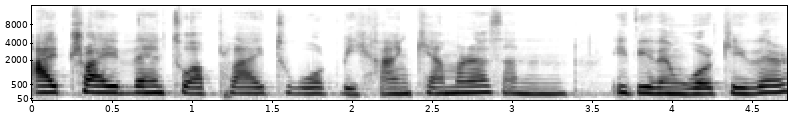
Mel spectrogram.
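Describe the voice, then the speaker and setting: The recording is very clean, with a silent background. A woman with a Chilean Spanish accent speaks at medium pitch in a monotone, flat way. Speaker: teacher and former journalist. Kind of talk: interview.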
